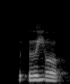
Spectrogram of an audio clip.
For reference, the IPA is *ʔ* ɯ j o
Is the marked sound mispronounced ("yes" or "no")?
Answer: no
